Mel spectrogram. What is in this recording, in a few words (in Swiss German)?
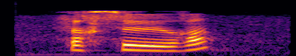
"versueche", Bas Rhin; vin; goûter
